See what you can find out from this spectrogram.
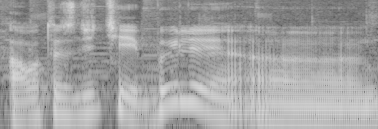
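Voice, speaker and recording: A man co-hosting a conversational radio interview, phrasing his questions and remarks in a measured, hesitant way. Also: medium pitch, sing-song, darkish tone, faint music behind.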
